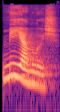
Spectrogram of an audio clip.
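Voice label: "миянлысь", Komi, female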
